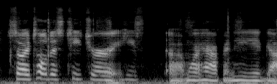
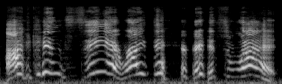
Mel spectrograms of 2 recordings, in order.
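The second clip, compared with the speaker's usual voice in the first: exasperated mom; 12 semitones higher, 7 dB louder than usual. Retold or imitated. Mom insists, higher.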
